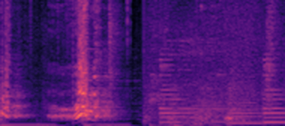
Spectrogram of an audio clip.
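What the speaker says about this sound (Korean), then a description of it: "그런데 학원으로 내려오자 또다시 짖는 잭슨." Jackson, a dog, lets out loud, sharp barks indoors at an academy. Several quick woofs come in a rough burst with short pauses between them.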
